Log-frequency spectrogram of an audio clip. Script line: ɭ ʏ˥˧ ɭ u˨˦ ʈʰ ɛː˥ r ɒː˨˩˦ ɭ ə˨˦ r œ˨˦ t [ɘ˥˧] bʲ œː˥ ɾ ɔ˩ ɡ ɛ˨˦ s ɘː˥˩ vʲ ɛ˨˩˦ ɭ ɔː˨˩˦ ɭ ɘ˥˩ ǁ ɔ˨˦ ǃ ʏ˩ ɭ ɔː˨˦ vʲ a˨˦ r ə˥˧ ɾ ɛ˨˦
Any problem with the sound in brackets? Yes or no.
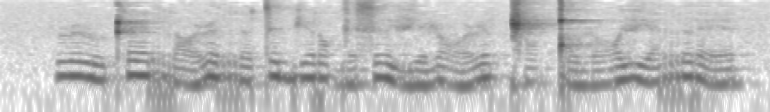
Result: no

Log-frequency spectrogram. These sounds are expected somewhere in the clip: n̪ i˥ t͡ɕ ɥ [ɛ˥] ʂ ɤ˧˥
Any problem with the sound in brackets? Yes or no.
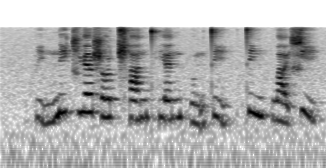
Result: no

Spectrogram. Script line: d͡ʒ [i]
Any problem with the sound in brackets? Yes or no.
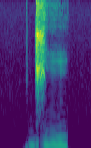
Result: no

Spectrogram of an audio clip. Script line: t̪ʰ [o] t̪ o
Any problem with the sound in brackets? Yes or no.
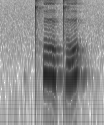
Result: no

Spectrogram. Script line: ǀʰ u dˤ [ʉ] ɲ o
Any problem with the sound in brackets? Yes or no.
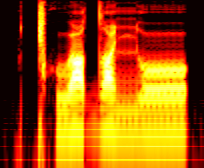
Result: no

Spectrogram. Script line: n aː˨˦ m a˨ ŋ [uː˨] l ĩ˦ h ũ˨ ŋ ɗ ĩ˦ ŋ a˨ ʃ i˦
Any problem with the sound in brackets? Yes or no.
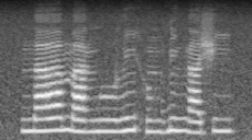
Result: no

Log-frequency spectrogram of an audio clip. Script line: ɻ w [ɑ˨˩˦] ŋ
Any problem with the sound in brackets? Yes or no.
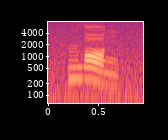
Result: yes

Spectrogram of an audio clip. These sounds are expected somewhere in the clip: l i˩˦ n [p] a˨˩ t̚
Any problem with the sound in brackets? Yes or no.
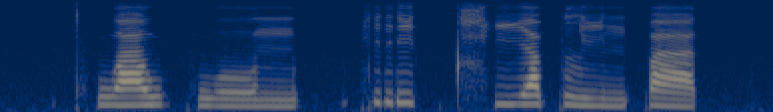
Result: no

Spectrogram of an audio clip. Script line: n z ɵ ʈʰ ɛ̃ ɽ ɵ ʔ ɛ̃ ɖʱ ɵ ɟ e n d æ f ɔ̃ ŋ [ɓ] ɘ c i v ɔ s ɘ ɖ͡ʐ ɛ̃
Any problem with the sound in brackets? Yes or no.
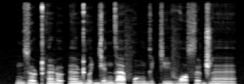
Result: yes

